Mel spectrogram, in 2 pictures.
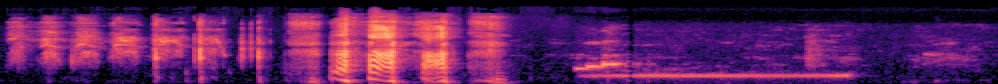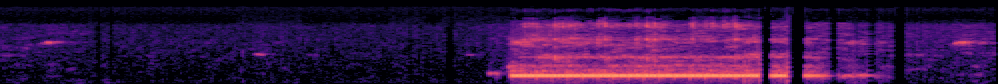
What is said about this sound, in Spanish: A ver si coge el teléfono.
